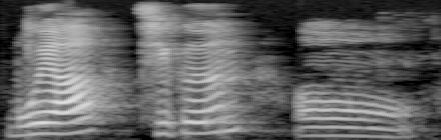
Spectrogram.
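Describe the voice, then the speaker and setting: A woman's voice: mid-range voice, animated, extremely slow, lo-fi sound. A suspicious, indignant emperor, as a woman teacher plays him. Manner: blunt, indignant questioning. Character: suspicious aging male emperor, quick to doubt.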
